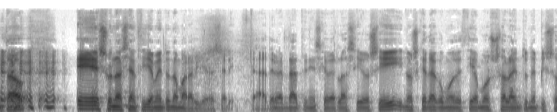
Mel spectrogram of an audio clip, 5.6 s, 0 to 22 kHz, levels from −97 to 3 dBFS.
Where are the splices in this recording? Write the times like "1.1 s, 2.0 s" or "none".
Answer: none

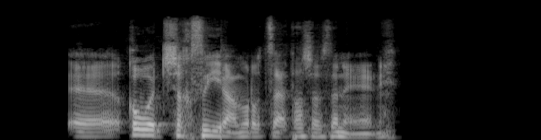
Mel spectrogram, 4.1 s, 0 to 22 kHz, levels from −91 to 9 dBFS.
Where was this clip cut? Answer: 1.7 s

